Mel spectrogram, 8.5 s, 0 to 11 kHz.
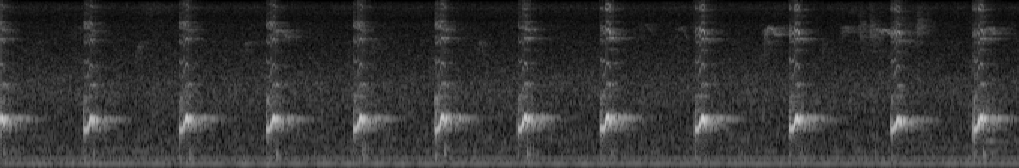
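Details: Female white-breasted waterhen, tame and calling persistently, delivering a long steady series of about twelve identical short notes, each with an abrupt start and a level mid-pitched tail, repeated every 0.7 seconds over a low hum.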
